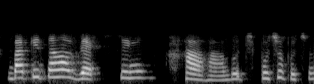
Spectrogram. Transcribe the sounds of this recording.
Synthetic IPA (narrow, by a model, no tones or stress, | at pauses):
bakit̪ɐɦãʋɛksiŋɡhãɦãbut͡ʃʰput͡ʃʰuput͡ʃʰu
